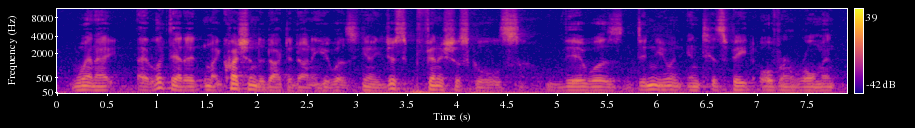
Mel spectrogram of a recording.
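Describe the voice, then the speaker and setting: A man with an American accent talks at a fairly quick pace in a fairly low pitch with vocal fry, amid audible room echo. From Boston, Massachusetts (Dorchester). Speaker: electrical engineer, school building committee chair. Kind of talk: public meeting self-introduction. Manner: halting.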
